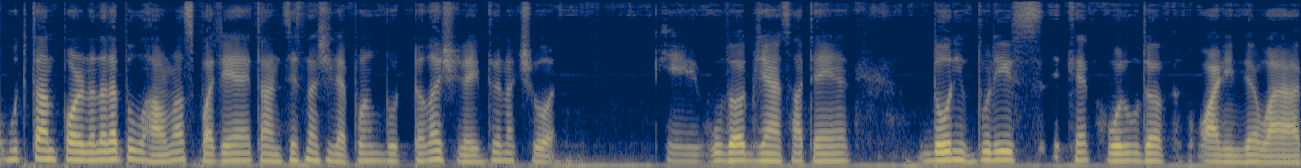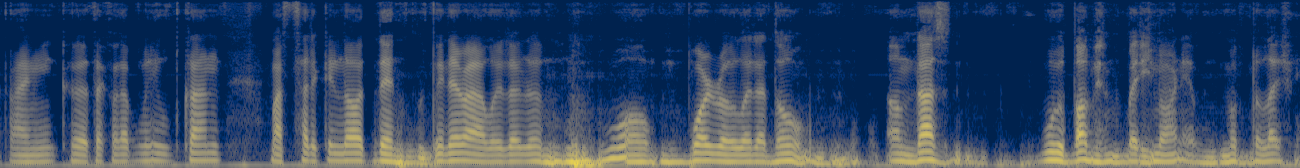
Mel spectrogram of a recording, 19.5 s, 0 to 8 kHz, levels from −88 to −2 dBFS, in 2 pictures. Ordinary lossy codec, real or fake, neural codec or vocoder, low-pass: none; fake; codec, 16 kHz, 0.5 kbps, FunCodec, trained on LibriTTS, 25 frames a second; none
